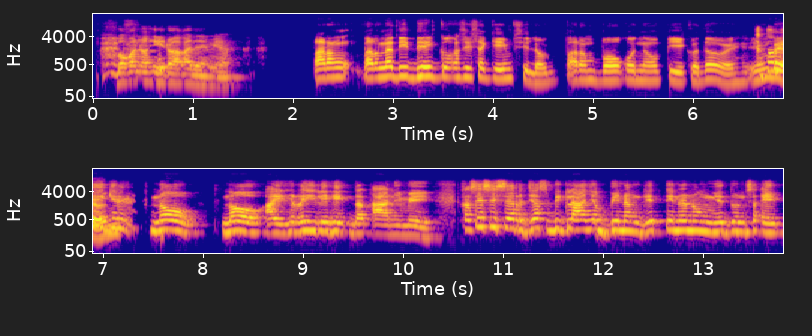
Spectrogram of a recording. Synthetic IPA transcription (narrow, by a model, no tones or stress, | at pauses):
bokonoɦiːɾoɐkɐd̪ɛ̰mɪɐ̰ | paːɾɐŋpaːɾɐŋnɐd̪iːd̪ɪnɪɡ̚kːokɐsɪsɐɡejmsɪloɡ̚pa̰ːɾɐŋboːkonopiːkod̪ɐwɛjʊnbɐjonɡɪnow | nowʔɐjɾiliɦit̪̚d̪ɐt̪ʔanɪmɛjkɐsɛsɪsɛɾd͡ʒɐs̚bɪɡlaɲɐɐŋbɪnɐŋɡɪt̪ːɪnɐnoŋɲɐd̪ʊnsɐʔɛ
